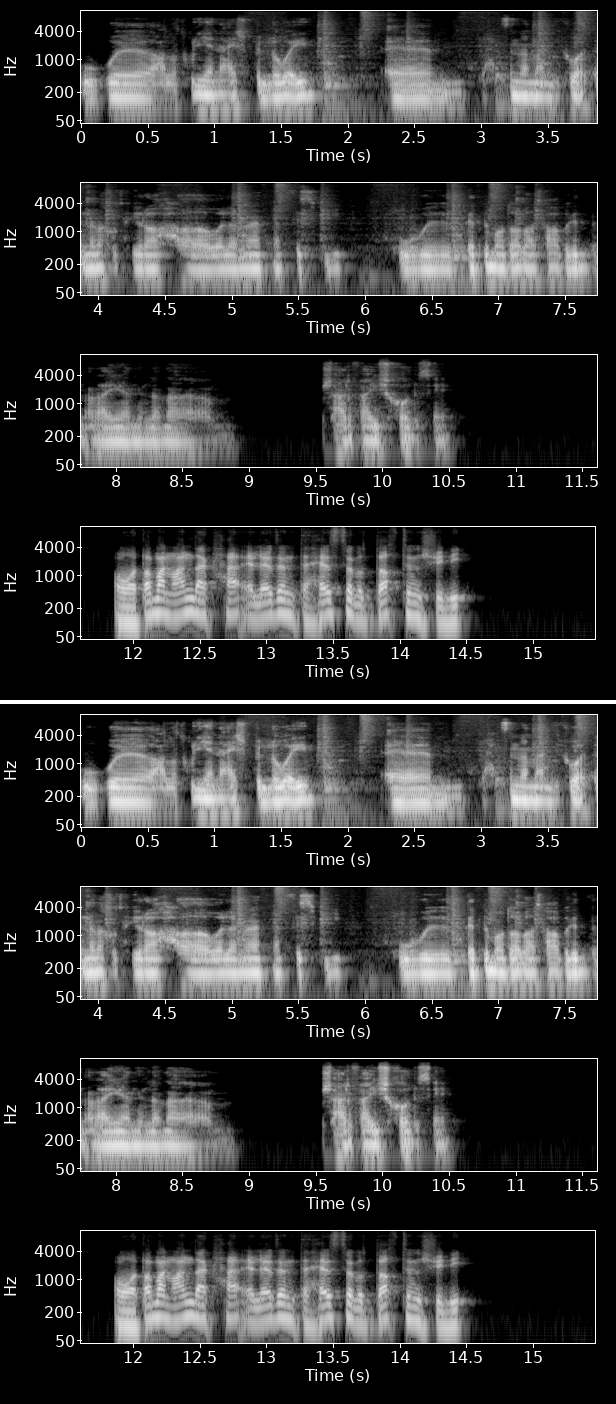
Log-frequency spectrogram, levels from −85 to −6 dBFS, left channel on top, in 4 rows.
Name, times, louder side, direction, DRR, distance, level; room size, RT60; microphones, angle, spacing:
voice 1, 0.0-1.8 2.3-5.8 6.3-8.8 9.6-10.5, right 4 dB, 70° right, 0.5 m, -22 dB
sound 1, 1.0-7.6, right 4 dB, 35° right, 1.1 m, -39 dB
voice 2, 11.9-14.5, equal, 5° left, 0.4 m, -23 dB
9.1 x 3.3 x 6.7 m
head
